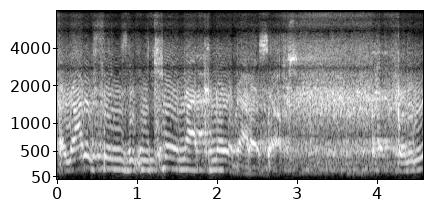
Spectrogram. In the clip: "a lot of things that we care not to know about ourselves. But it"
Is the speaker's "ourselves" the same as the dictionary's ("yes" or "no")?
yes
